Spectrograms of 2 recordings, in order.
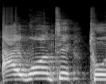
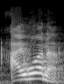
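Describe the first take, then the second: First: Each word of 'want to' is said separately. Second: The words blend into one reduced 'wanna'. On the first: The speaker calls it wrong. "no that's crazy man" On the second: The speaker calls it right. "that's what I'm talking about"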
